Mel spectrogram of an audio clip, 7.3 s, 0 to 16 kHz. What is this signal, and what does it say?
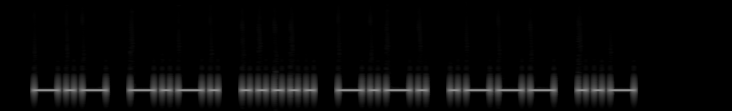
Morse code, heard as a keyed tone, about 15 wpm, 700 Hz. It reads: KC5CJU
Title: USA Call Signs - 6 Characters - Repeated 3x - 15wpm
